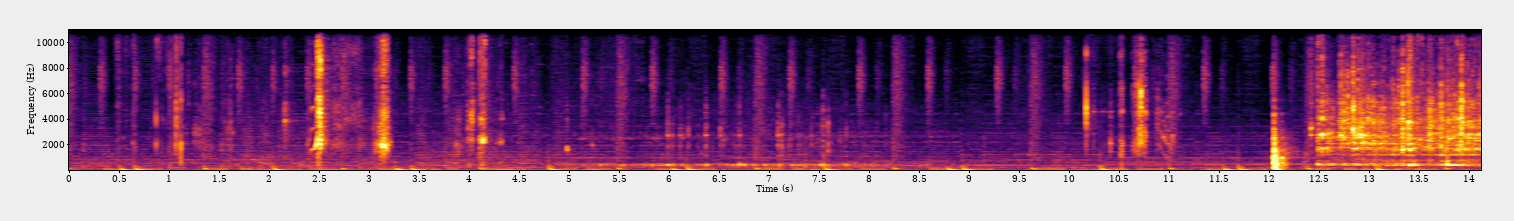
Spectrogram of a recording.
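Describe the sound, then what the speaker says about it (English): A batched gin punch being stirred, with ice knocking and clinking against the container in irregular, fairly close taps and a louder splashy clatter near the end. "So just give it a bit of a stir."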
